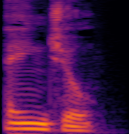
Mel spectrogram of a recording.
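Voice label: "angel", British English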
